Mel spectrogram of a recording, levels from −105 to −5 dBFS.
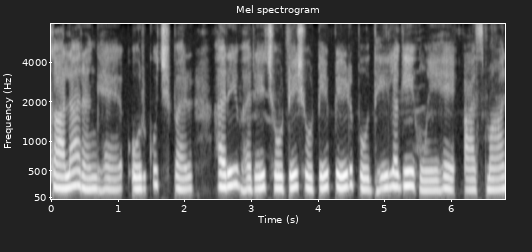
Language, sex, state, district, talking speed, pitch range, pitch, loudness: Hindi, female, Goa, North and South Goa, 125 wpm, 185-215 Hz, 200 Hz, -15 LUFS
